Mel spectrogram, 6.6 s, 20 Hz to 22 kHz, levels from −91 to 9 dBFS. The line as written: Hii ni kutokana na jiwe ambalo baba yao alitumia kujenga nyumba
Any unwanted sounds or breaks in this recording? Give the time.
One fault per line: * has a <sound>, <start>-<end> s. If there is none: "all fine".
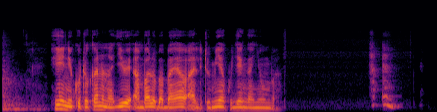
* has a throat clearing, 5.5-6.1 s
